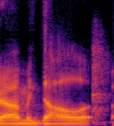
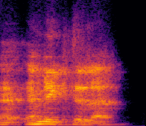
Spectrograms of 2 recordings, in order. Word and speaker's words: amygdala: But then, like you said, it's going into your amygdala, or how do you pronounce it? Is it amygdala? – Amygdala. I was reading the book and I kept on pronouncing it amygdala for some reason.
